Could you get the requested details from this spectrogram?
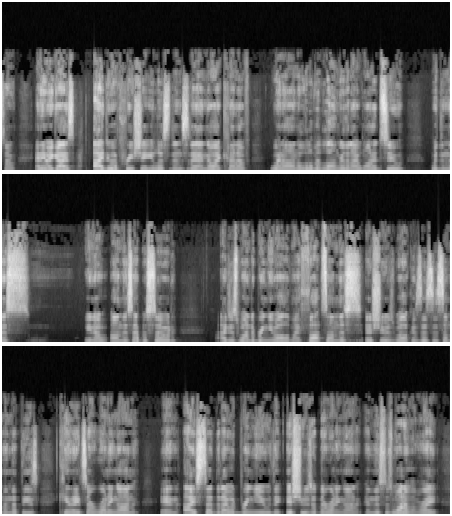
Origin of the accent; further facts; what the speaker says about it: United States; we're American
